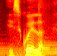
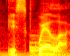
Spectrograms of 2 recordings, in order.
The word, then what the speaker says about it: escuela: Então, geralmente, essa palavra aqui, as pessoas diriam escuela, tá? Mas não é escuela, é sempre E.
